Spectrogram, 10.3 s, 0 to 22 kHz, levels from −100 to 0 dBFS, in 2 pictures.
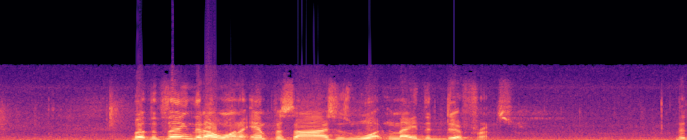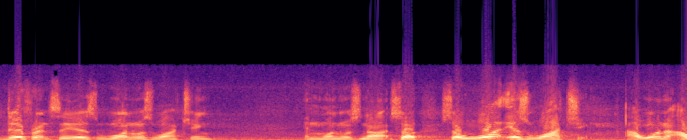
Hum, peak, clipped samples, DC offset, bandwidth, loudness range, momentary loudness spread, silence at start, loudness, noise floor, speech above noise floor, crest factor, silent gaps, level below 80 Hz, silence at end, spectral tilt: none; 0 dBFS; 0.3%; under 0.1%; 11 kHz; 4 LU; 16 LU; 0 s; -11 LUFS; -35 dBFS; 24 dB; 12 dB; none; -44 dBFS; 0 s; -4.5 dB/octave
